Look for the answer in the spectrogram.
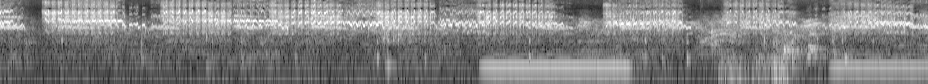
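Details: Begging of budgerigar chicks wanting food, played to adult budgies to encourage mating, egg laying and more chicks. A loud, rasping high chorus runs in long stretches with a few short pauses, over a low steady hum in places.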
